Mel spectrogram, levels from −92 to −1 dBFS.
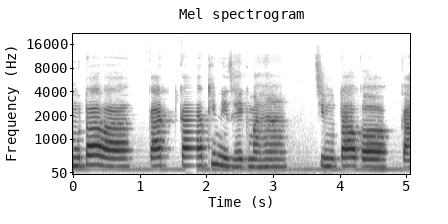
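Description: From 1.69 to 2.15 s, the speech breaks up with repeated packet loss, heard as robotic sound. Four gaps fall close together. Each is patched by stretching the previous sound, the longest about 157 ms. About 60 ms is simply missing. The result is choppy.

From 2.41 to 4.50 s, a call bitrate drop makes the speech rough and muffled. The encoder had fewer bits and coded more coarsely, trimming the highs. This fits a fall from 40 to 15 kbps, held at its lowest for about two seconds.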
